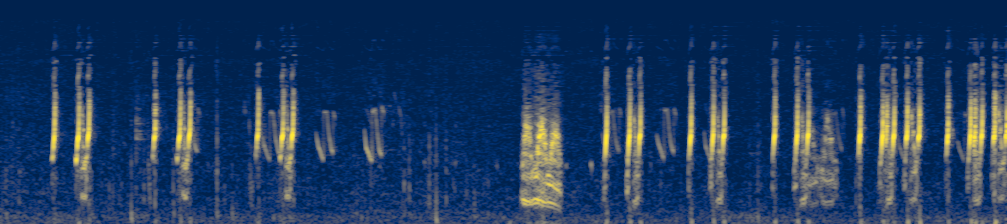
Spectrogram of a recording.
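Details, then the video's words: Common quail at night, a recording used for hunting, described as female: repeated sharp triple notes with soft slurred chirps between them and a half-second burst of rough, hissing noise in the middle. "batair ki awaz night batair sounds for hunting بیٹر کی آواز"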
